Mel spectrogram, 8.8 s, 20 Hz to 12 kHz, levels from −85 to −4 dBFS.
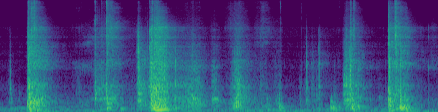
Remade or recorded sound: remade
